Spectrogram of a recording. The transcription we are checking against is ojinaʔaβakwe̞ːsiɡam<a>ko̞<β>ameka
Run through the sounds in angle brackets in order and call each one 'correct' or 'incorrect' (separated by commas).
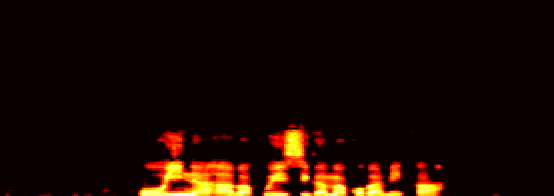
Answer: correct, correct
